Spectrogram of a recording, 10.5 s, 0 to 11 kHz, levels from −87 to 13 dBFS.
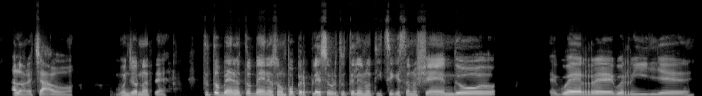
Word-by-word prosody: Allora - - 0
ciao, 100 -2 -1 0.6
buongiorno 145 -1 -2
a 130 - -1
te. 110 -3 -6 0.5
Tutto 215 -1 +1
bene, 160 -3 +4
tutto 170 +2 -3
bene, 145 -2 +3
sono 185 +2 +1
un - - -5
po' 180 -1 +1
perplesso 170 -1 +2
per 150 -1 -4
tutte 160 +1 -4
le 155 -1 0
notizie 150 +1 -5
che 150 - -4
stanno 150 -2 -4
uscendo. 135 -1 +1 0.8
Eh - - -12
guerre, 135 0 +3
guerriglie. 130 -1 -5
140 Hz, 130 wpm, -22 LUFS, 135-155 Hz, 0.8 s, bene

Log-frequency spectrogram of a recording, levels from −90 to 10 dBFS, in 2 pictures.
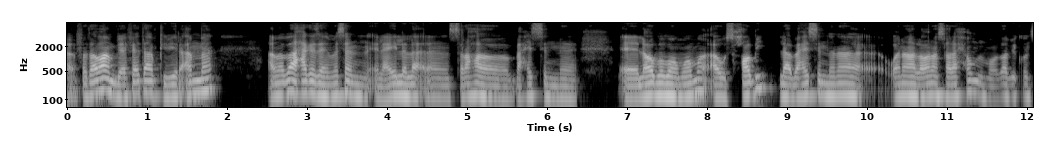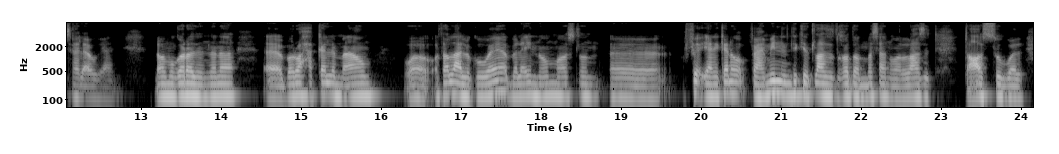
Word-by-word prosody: فطبعًا 150 +8 +6
بيبقى 120 -2 -1
فيها 140 +3 -2
تعب 145 -1 0
كبير، 125 +1 -2
أمّا 165 +6 0 0.7
أمّا 130 +1 +1
بقى 155 0 +6
حاجة 145 0 +3
زي 125 -2 +2
مثلًا 125 -2 -3
العيلة 120 +4 0
لأ 115 -2 -3
الصراحة 115 -1 -1
باحس 120 +5 -7
إن 110 -2 -7 0.7
آآ 110 0 0
اللي 120 +2 +2
هو 130 +1 +7
بابا 130 0 +5
وماما 125 +7 0
أو 115 0 0
صحابي، 135 - 0
لأ 120 -1 +2
باحس 125 +3 -2
إن 130 -2 -2
أنا 125 -2 0 0.3
وأنا 125 +1 +1
لو 120 +1 +2
أنا 130 - +1
هاصالحهم، 130 +4 -2
الموضوع 120 0 -8
بيكون 120 +1 -10
سهل 115 -1 -7
أوي 110 -1 -5
يعني، 100 0 -18 0.5
اللي 120 - -1
هو - - +3
مجرّد 125 +1 +5
إن 120 0 0
أنا 125 0 +2 0.4
آآ - - 0
باروح 125 +4 +1
اتكلّم 130 0 -1
معاهم، 125 +2 +2 0.4
و - - -10
واطلّع 130 +3 +1
اللي 120 -1 +3
جوايا 130 +6 0
بالاقي 125 +1 -3
إن 125 -1 0
هُم 125 +1 -1
أصلًا 125 -1 -5
آآ 110 -2 -5 0.3
ف 110 - -13
يعني 125 -3 +1
كانوا 140 +2 0
فاهمين 130 +4 +4
إن 130 -2 0
دي 135 +1 +1
كانت 130 0 -2
لحظة 125 -2 +3
غضب 125 -2 +1
مثلًا 120 0 -3
والّا 110 0 -4
لحظة 115 -1 -1 0.4
تعصُّب، 125 -1 +3
والّا 110 -1 -3
125 Hz, 170 wpm, -23 LUFS, 115-130 Hz, 0.7 s, هو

